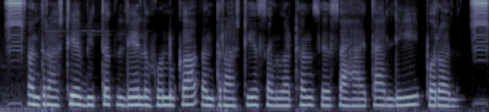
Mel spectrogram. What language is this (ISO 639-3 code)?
mai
